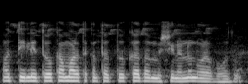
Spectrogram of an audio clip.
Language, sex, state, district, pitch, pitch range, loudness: Kannada, male, Karnataka, Koppal, 160 Hz, 145-165 Hz, -16 LUFS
